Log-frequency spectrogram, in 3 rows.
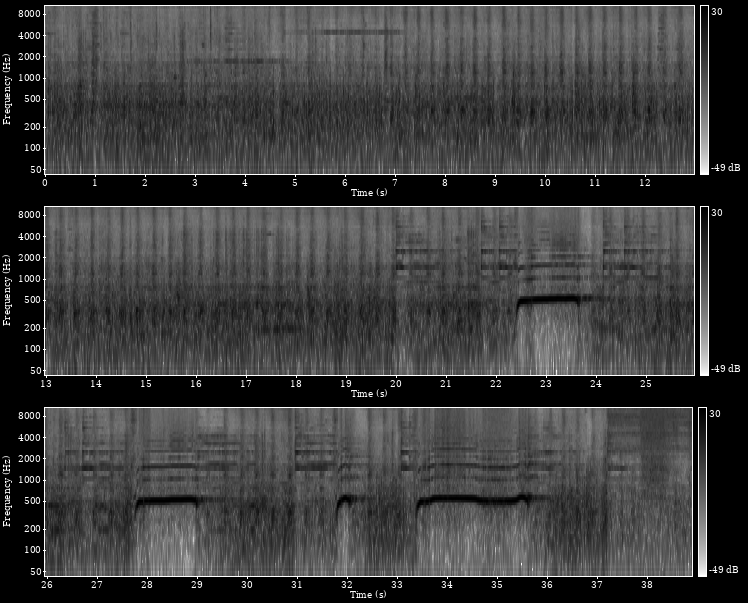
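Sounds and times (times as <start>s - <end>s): steam locomotive running: 0.0s - 38.9s
steam whistle: 22.4s - 24.1s, 27.6s - 30.2s, 31.7s - 32.4s, 33.3s - 36.1s, 37.2s - 38.9s.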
